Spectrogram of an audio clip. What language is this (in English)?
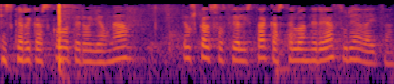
Basque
